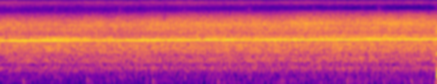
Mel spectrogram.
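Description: Steady jet engine roar of a de Havilland Comet airliner on a slow landing approach in the game Transport Fever, a constant even drone with no talking.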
